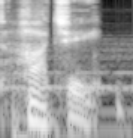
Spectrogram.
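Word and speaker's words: 八: He notices the number 8 on the collar, which in Japanese is pronounced Hachi.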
